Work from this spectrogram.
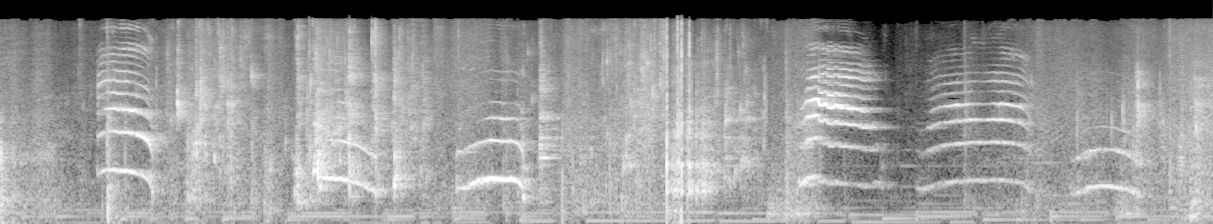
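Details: Young kitten meowing in protest while being bathed, giving loud, rising-then-falling wails in irregular bursts, several in quick pairs, over steady background music.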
